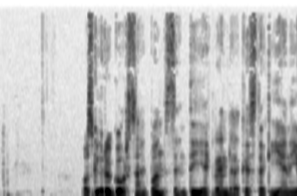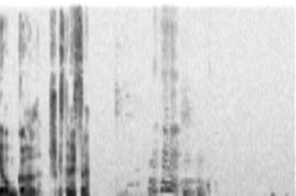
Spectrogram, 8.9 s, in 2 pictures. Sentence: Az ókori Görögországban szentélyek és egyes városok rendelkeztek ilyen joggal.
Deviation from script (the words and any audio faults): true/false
true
